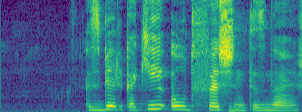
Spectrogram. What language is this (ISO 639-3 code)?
rus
